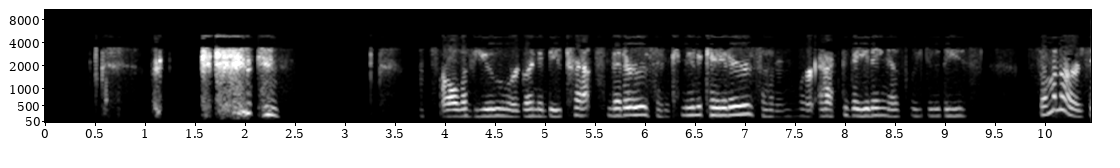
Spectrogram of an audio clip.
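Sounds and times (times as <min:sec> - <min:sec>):
person clearing throat close to the mic: 0:01.6 - 0:02.4
speech: 0:01.9 - 0:02.4, 0:04.0 - 0:09.4, 0:10.0 - 0:10.4.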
